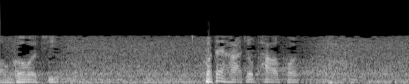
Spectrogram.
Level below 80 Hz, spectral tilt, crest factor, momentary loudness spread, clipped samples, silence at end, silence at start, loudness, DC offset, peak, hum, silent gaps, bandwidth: -34 dBFS; -10 dB/octave; 20 dB; 8 LU; under 0.1%; 0 s; 0 s; -20 LUFS; under 0.1%; 0 dBFS; none; none; 4 kHz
